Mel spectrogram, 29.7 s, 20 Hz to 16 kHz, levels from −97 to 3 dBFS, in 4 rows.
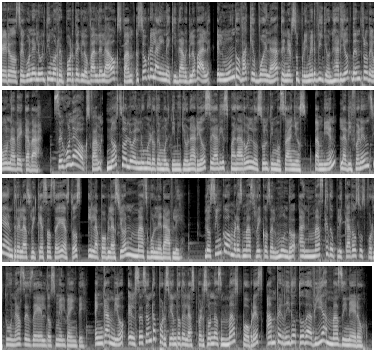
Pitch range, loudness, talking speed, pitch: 180-230 Hz, -23 LUFS, 175 wpm, 200 Hz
